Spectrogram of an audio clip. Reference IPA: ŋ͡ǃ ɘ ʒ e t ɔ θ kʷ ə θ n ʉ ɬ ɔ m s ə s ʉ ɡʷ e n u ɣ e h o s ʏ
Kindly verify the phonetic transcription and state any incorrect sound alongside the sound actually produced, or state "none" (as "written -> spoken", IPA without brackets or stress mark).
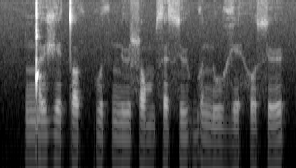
none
